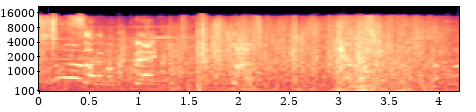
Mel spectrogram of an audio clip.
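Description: Rapid automatic gunfire aimed at enemy aircraft in Battlefield 4, sounding as dense, continuous bursts with a heavier boom near the end, overlapping an excited voice.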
